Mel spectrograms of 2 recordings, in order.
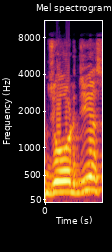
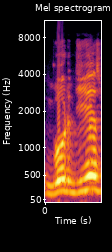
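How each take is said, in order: First: The word begins with a J sound. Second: The word begins with a hard G sound. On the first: The speaker calls it right. "इसका उच्चारण जो होता है जॉर्जियस होता है" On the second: The speaker calls it wrong. "बहुत सारे लोग गोर गोर्जियस भी पढ़ सकते हैं"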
